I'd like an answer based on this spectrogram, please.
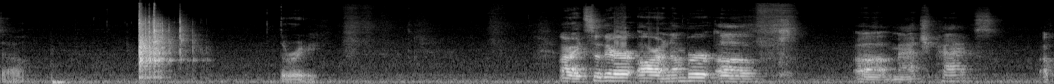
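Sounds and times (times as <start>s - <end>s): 
d20 die being rolled: 1.4s - 2.2s
speech: 2.8s - 3.7s, 5.6s - 7.8s, 8.6s - 10.5s.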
